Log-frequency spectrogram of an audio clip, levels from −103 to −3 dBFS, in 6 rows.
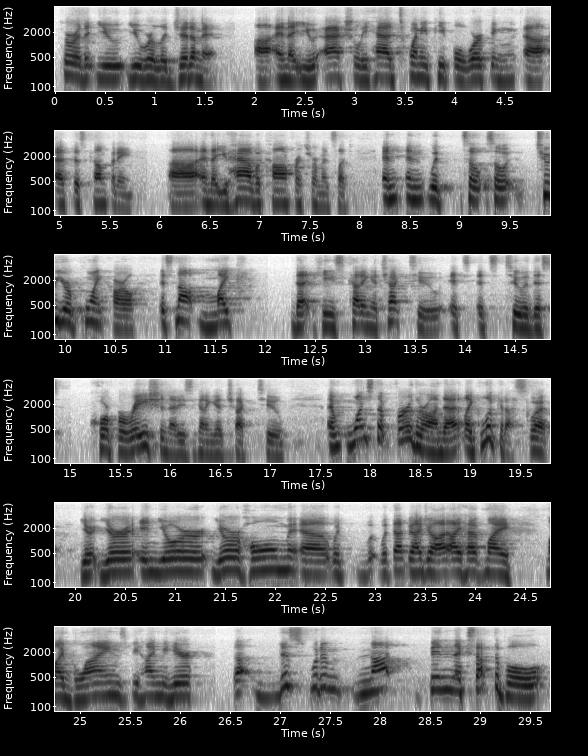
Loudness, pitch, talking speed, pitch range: -18 LUFS, 165 Hz, 190 wpm, 150-185 Hz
